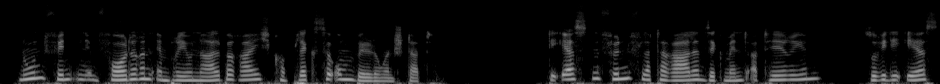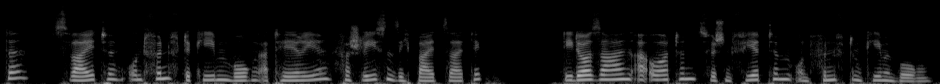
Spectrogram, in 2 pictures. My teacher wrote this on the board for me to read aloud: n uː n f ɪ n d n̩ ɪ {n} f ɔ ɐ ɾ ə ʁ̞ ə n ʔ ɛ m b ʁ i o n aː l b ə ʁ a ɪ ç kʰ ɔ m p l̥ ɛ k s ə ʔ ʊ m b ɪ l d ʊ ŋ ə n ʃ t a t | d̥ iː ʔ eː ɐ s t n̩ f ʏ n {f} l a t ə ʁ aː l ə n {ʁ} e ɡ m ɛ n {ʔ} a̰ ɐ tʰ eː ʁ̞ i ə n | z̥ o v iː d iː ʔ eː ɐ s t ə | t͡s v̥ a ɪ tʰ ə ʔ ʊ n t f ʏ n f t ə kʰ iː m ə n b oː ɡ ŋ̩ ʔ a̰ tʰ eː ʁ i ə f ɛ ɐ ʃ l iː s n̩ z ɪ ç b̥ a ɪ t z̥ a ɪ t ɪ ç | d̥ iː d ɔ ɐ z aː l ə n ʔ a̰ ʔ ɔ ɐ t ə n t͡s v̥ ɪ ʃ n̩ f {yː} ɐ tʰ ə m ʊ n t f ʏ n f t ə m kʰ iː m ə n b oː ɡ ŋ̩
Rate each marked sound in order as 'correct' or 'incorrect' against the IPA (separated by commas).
incorrect, correct, incorrect, incorrect, incorrect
